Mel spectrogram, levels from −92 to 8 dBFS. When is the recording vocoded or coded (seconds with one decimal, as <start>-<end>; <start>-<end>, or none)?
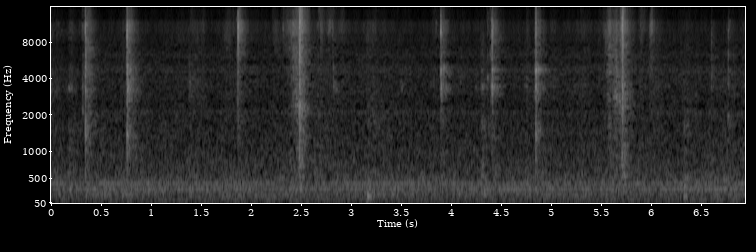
none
